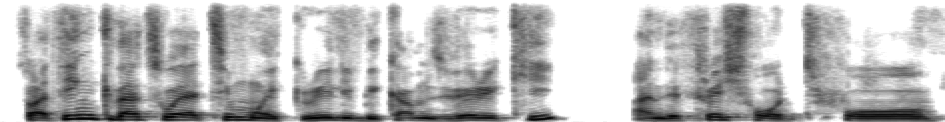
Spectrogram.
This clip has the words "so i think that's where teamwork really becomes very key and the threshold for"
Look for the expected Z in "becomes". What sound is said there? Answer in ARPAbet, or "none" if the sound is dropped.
Z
